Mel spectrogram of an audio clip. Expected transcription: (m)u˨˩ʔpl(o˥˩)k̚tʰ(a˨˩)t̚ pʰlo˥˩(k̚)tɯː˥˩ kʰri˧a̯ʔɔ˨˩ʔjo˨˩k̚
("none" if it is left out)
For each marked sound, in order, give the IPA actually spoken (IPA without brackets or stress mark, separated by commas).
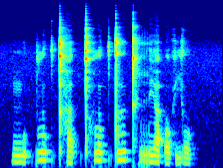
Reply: m, u˥˩, a˨˩, k̚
